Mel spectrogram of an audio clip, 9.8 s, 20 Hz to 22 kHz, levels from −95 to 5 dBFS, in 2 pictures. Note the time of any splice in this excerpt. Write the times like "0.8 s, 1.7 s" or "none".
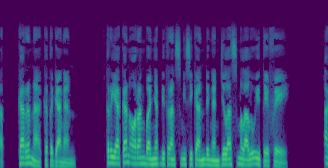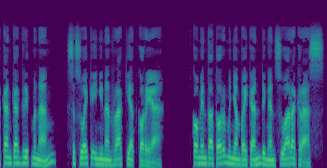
1.4 s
